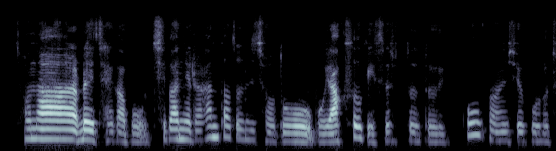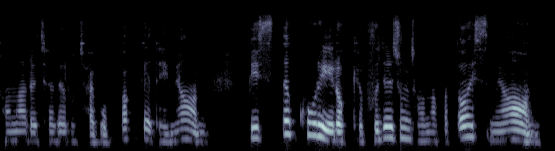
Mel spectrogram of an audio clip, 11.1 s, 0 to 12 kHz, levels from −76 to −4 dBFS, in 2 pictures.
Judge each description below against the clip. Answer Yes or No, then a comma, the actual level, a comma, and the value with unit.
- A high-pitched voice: No, medium, 165 Hz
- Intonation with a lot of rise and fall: No, average, 3.9 semitones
